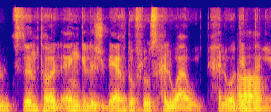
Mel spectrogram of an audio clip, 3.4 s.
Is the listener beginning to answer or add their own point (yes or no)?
yes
